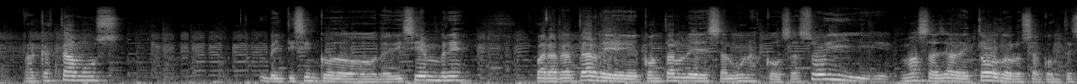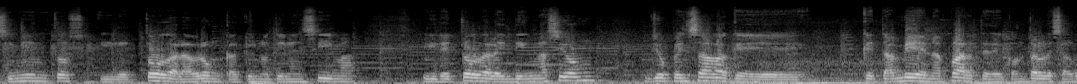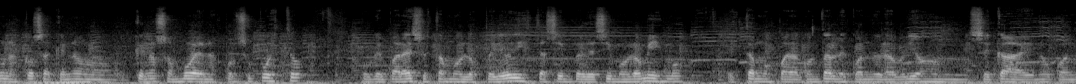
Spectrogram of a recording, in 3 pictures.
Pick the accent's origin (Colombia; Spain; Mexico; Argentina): Argentina; Buenos Aires; Yo vengo de un barrio, vengo del barrio de Nueva Pompeya, en donde cuando era chico la gente se jubilaba temprano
